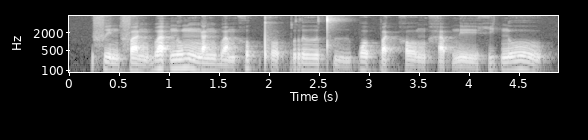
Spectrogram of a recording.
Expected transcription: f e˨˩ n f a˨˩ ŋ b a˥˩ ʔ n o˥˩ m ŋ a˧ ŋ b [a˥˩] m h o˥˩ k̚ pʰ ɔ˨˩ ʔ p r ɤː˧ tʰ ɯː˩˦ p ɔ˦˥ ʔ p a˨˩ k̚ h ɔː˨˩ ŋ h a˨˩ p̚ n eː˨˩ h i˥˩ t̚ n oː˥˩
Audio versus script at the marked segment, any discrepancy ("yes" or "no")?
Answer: yes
